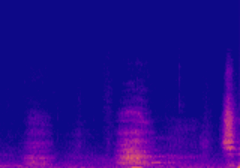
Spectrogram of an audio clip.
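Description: A man gasping, two heavy breaths about a second apart, in shocked relief.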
